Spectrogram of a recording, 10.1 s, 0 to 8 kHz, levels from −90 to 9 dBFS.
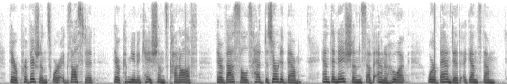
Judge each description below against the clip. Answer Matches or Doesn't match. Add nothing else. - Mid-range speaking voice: Doesn't match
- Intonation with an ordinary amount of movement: Doesn't match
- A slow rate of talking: Matches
